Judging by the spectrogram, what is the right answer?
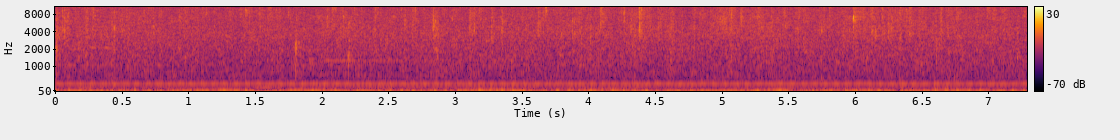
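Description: Steady rain, with many separate drops ticking close by. A steady low hum runs under it.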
